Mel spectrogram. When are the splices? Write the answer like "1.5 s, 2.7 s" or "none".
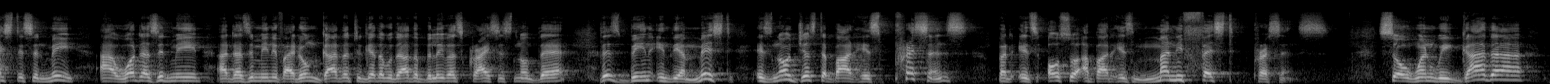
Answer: none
